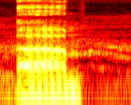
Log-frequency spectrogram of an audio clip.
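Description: A single drawn-out, cat-like yowl, held at a steady, rich-toned pitch for about half a second before it slides down and cuts off, with quiet afterward.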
